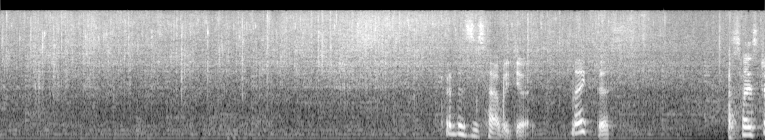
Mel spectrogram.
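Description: A spatula scrapes and pushes food around a frying pan.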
